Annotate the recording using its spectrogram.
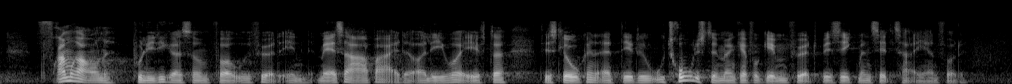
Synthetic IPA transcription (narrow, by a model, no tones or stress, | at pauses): fʁamʁɑ̈ʊ̰nəpʰo̝lit͡sʰiɡ̥ɐːsɒ̽mfɒuð̞ˠfø̰ɐ̰d̥e̝nmæsəɑ̈ːb̥ɑ̈ɪ̰d̥əʔɒ̽le̝ːʊɐefd̥ɐd̥e̝slɔʊɡ̥ænæd̥eæɐd̥e̝ʔut͡sʰʁo̝̰ːlisd̥əmænkʰæfɔ̰̽ːɡ̥emm̩føɐ̰d̥ʋe̝se̝ɡ̥əmænsel̰t͡sʰɑ̈ːeɐn̩fɒ̽d̥e̝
